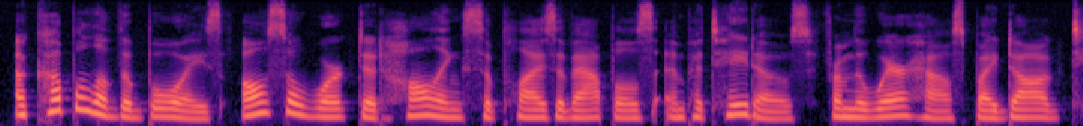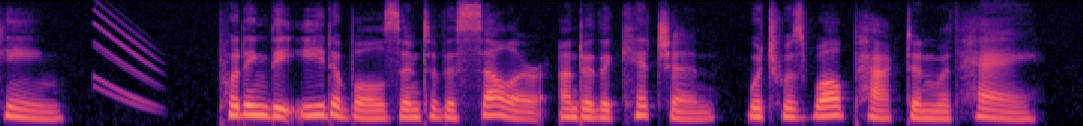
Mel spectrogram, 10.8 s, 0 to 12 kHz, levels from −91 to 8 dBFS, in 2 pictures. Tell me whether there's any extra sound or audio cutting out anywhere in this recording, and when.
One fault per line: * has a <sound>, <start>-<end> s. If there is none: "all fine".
* has a chirp, 5.9-6.3 s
